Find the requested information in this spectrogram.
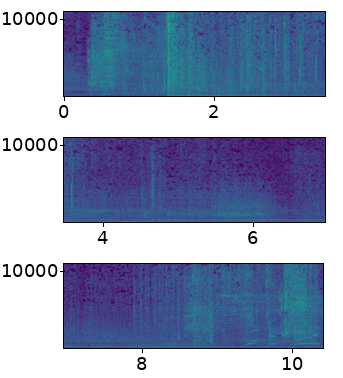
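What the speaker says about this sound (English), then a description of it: "Another explosion." A deep boom from an explosion in the video game Horizon Zero Dawn, loud and rumbling, followed by a sustained low roar and scattered mechanical game sounds.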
